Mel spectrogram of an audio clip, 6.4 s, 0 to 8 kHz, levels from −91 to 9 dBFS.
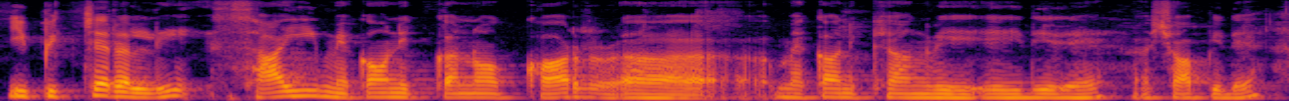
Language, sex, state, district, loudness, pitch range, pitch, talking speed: Kannada, male, Karnataka, Bangalore, -18 LUFS, 115-130 Hz, 120 Hz, 110 wpm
